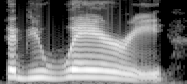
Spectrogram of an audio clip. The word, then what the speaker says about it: February: Getting from that to the R, sometimes a little slips in. I do this. Air. And that's why you're going to get that. And hair and wear over there. February. Like I'm wearing a jacket. I do that too. I actually find it quite difficult to cut out that little schwa in. So coming from some languages, it's actually easier and it's harder to learn the in there, right?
